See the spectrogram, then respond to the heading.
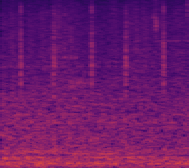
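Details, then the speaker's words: Worn old car nicknamed Old Clanky, turning while driving: steady road rumble with a faint regular knock about three times a second from the steering wheel, owner doesn't know the cause; knocking while turning. "we're going to turn here the steering wheel goes bump bump bump"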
